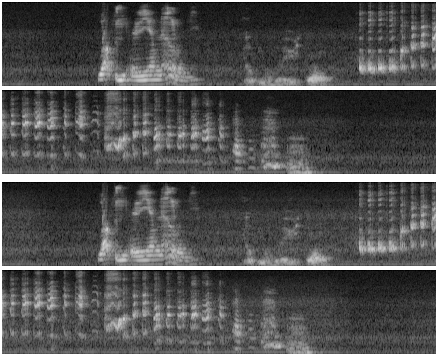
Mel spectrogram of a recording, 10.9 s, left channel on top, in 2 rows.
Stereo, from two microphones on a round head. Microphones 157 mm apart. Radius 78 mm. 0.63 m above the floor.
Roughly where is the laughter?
Right.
